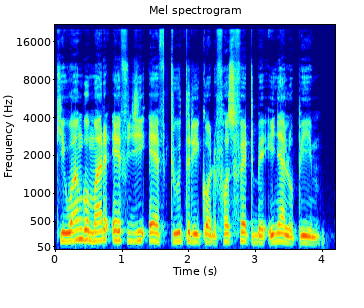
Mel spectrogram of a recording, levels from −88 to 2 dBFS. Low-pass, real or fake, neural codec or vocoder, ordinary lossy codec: none; fake; vocoder, 44.1 kHz, 128 mel bands every 256 samples, BigVGAN v2; none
